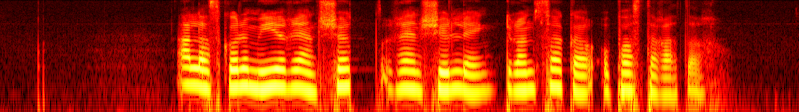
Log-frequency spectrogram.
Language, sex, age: Norwegian, female, 22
